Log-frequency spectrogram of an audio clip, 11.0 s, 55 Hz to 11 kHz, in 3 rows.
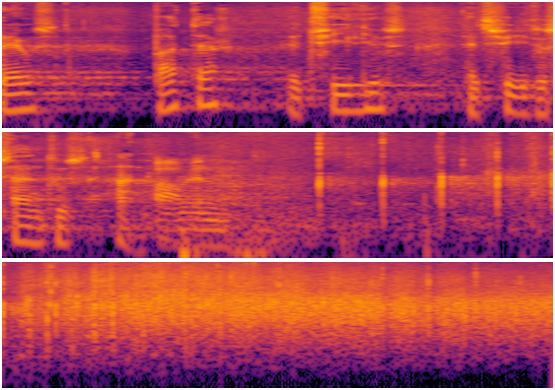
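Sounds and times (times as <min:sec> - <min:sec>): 
speech: 0:00.0 - 0:05.4
large crowd of pilgrims applauding after a papal blessing: 0:06.2 - 0:11.0.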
